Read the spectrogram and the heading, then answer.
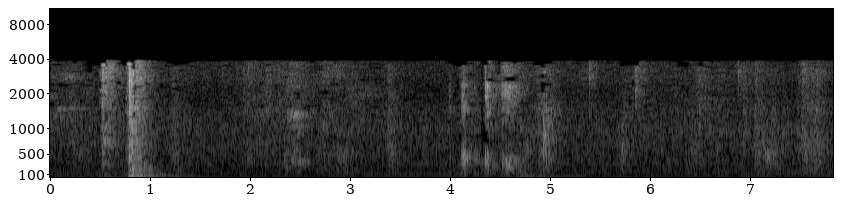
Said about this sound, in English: Will you close that door? Thank you.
